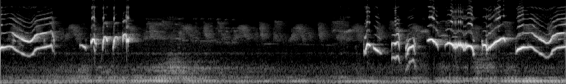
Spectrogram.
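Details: Oriental magpie-robin lure song meant to set other magpie-robins singing. Rich swooping whistles and short chattering notes come in two bursts, separated by a quiet gap of about three seconds over a low background hum.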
